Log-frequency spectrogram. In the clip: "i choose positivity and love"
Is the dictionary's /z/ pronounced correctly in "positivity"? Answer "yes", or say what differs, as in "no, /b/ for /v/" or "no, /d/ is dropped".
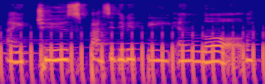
no, /s/ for /z/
